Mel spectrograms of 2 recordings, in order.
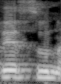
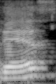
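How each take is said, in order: First: The final vowel is clearly pronounced. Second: The final vowel is dropped entirely. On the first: The speaker calls it wrong. "এগুলা দেসু না" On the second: The speaker calls it right. "কিন্তু উচ্চারণ হবে দেশ মাস"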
